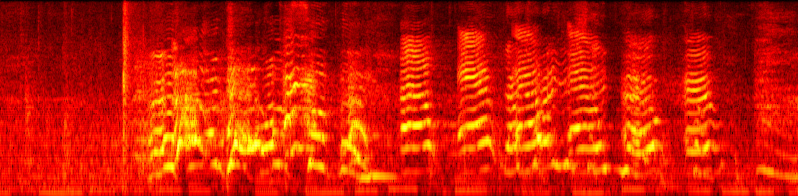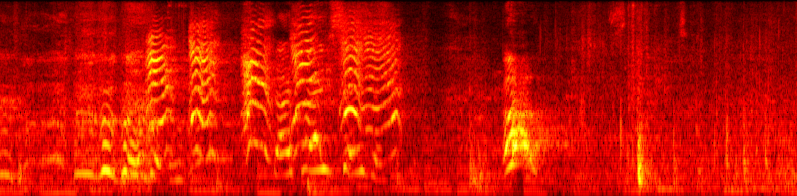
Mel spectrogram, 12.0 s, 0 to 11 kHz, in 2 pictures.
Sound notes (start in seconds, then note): 1.1 kids shouting and exclaiming loudly; 6.8 kids mimicking animal noises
